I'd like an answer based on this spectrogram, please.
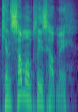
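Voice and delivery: put-on loud voice. Stuck down there with the lock jammed, the speaker retells calling out for help. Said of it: "I had to call out loud".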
